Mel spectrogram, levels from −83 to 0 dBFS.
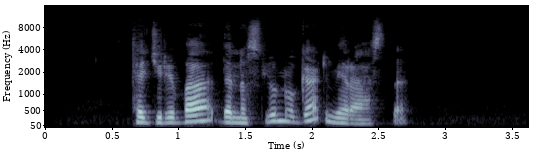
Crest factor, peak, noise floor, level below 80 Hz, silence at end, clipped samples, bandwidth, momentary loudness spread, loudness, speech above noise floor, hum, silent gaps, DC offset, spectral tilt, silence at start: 22 dB; -6 dBFS; -74 dBFS; -74 dBFS; 0.9 s; under 0.1%; 10.5 kHz; 17 LU; -26 LUFS; 48 dB; none; none; under 0.1%; -6 dB/octave; 0.65 s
